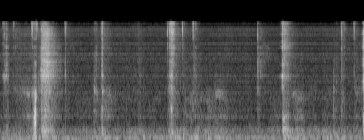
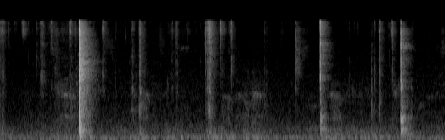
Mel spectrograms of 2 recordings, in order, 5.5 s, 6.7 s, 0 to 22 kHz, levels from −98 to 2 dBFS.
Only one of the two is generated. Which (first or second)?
first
